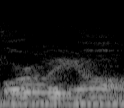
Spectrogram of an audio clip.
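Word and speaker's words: Orléans: Orly, well, I like to say it Orleans, like a Frenchman. My lord of Orleans and my high lord constable, you talk of horse and armor.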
